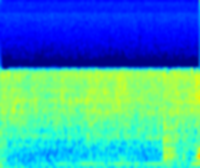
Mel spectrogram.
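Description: Battered fish cubes frying in hot oil in an electric deep fryer, a faint steady bubbling sizzle. A low steady hum joins about a third of a second in and holds nearly to the end.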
